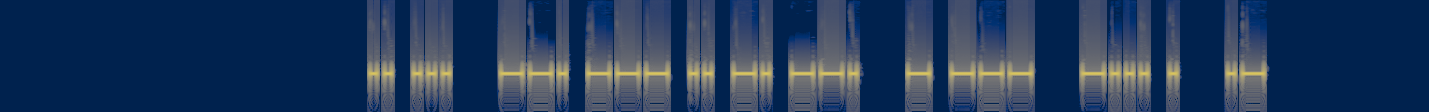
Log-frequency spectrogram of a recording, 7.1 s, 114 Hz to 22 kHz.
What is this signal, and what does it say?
Morse code, heard as a keyed tone, about 33 wpm, 700 Hz. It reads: IS GOING TO BE A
